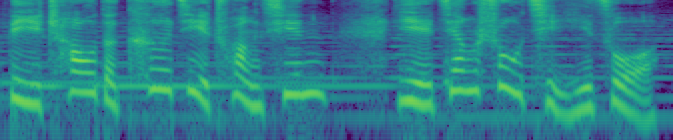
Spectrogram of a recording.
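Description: A woman's voice: fairly high pitch, sing-song, unhurried, over music. A woman delivering scripted narration for a radio drama.

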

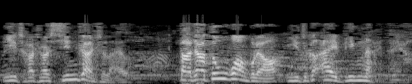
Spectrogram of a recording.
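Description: An actor in a radio drama playing an earnest, grateful squadron leader with a heartfelt, declaiming manner. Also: male voice, a little high, big pitch swings, a little fast, bright, forceful tone, exaggerated voice. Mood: warm, wistful. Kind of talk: Chinese radio drama acting. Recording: muffled, faint music behind.

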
